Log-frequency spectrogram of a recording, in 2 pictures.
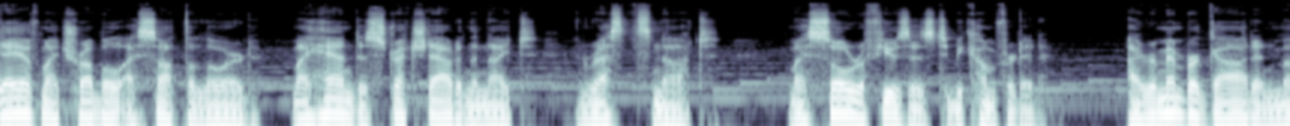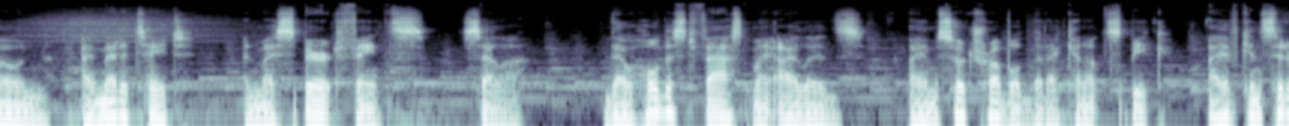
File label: poetry and prayer psalm english; Meir Soloveichik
